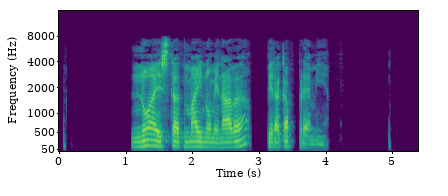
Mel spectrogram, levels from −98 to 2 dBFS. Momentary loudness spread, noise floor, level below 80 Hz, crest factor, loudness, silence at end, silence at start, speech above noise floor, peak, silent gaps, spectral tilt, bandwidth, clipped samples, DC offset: 14 LU; under -90 dBFS; -64 dBFS; 20 dB; -18 LUFS; 1.4 s; 1.1 s; over 72 dB; 0 dBFS; 2.89-3.11 s, 3.54-3.59 s; -3.5 dB/octave; 8.2 kHz; under 0.1%; under 0.1%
